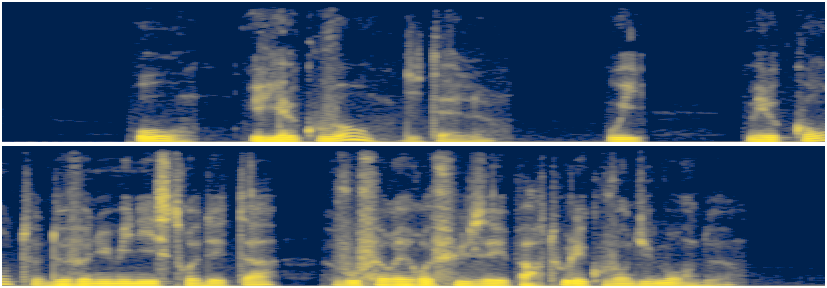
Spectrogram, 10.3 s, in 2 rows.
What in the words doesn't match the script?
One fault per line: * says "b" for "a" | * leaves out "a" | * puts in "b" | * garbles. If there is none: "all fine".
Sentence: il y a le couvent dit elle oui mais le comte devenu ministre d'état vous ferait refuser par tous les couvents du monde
all fine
